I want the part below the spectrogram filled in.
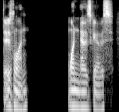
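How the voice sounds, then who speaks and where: Man, game master, unhurried pace, lowish pitch, halting casual narration, dry close sound. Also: little pitch movement, gravelly, no room sound. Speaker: game master of a tabletop role-playing game.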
